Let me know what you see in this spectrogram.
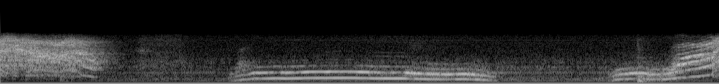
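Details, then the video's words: Hostile female house cat, left with a sitter and hissing and crying at people she dislikes, gives a low droning moan held for about three seconds between two harsher rising yowls at the start and end, indoors. "this cat really hates chris"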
